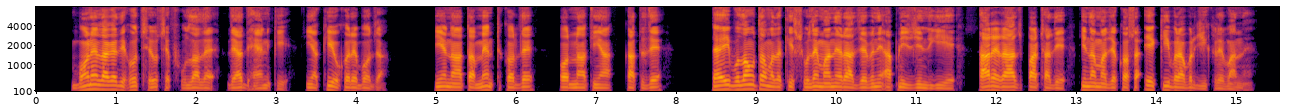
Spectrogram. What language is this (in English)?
Kullu Pahari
